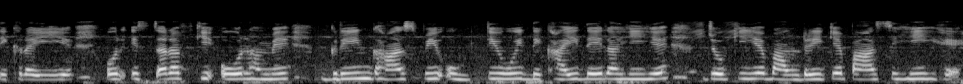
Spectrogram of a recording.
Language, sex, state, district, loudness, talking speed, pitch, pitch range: Hindi, female, Chhattisgarh, Bastar, -15 LUFS, 150 wpm, 250 Hz, 240-265 Hz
